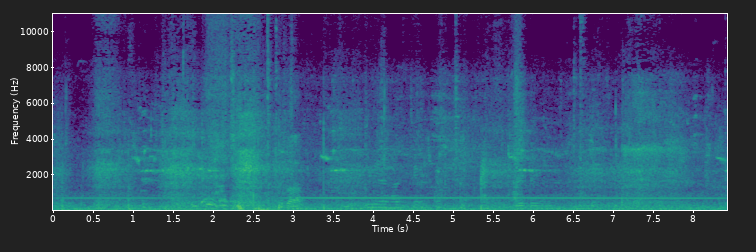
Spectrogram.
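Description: Faint, murmured voices and soft breaths, too quiet to make out words, over a thin steady tone.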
